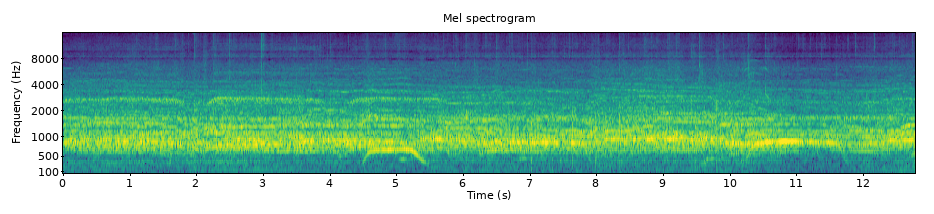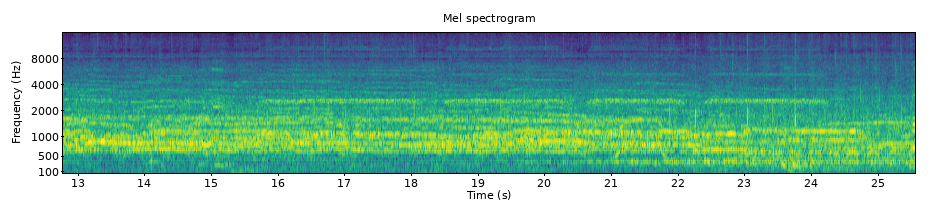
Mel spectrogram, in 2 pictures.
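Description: An audience cheering and whooping over loud music with held notes, with a few shouts standing out.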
